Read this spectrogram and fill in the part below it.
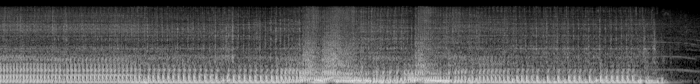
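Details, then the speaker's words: Kawasaki KFX450R quad after relocating and upgrading to a larger 400EX battery, started with choke on: single-cylinder cranks over much quicker and starts fast, steady thumping with throttle blips, then clean shutdown; normal running. "could hear how quick it starts up I think that's just because it cranks over so much quicker than it would with a smaller battery"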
